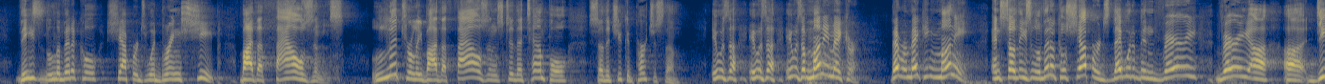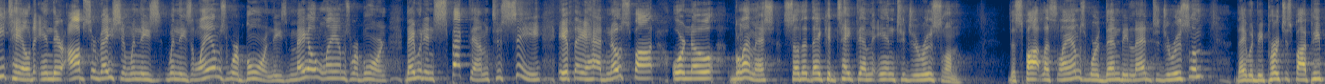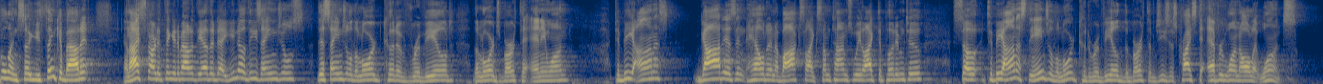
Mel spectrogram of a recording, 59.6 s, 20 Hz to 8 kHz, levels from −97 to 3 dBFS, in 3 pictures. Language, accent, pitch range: English, American, 180-230 Hz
